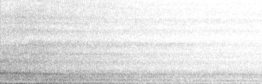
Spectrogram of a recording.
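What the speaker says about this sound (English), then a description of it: "Take a deep breath." One deep exhaled breath, a soft airy sigh that fades over about a second, close and fairly quiet with no talking.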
